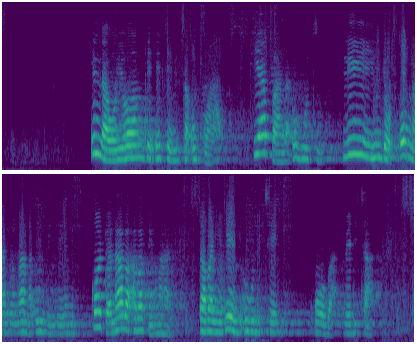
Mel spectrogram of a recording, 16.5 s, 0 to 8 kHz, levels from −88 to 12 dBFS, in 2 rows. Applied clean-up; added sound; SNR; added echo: neural separator model SepFormer DNS4.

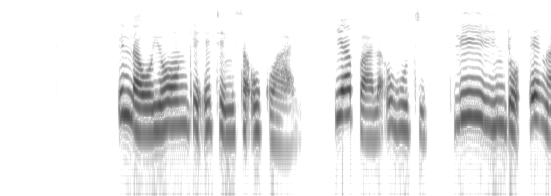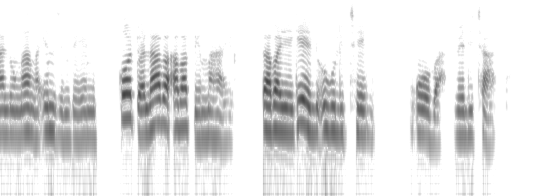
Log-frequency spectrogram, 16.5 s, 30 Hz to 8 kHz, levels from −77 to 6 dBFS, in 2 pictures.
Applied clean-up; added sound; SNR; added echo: none; none; none; none.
